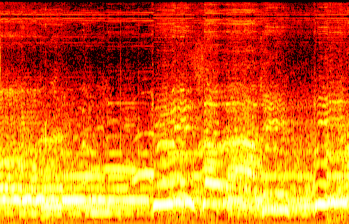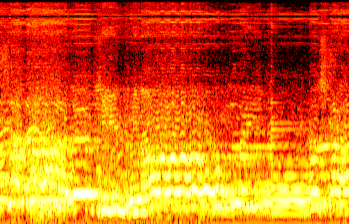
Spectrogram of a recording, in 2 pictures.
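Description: Live band music: male voices singing over guitar, played loud through the stage sound system.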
